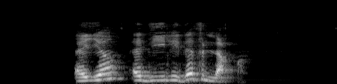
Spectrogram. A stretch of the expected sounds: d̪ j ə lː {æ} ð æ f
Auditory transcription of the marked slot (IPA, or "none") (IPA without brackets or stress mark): i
